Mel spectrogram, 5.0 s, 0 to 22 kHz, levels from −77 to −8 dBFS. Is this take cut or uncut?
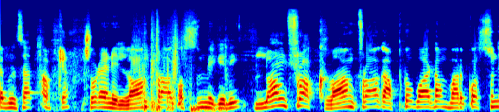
uncut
